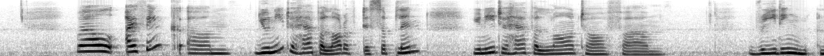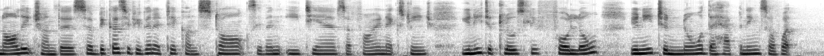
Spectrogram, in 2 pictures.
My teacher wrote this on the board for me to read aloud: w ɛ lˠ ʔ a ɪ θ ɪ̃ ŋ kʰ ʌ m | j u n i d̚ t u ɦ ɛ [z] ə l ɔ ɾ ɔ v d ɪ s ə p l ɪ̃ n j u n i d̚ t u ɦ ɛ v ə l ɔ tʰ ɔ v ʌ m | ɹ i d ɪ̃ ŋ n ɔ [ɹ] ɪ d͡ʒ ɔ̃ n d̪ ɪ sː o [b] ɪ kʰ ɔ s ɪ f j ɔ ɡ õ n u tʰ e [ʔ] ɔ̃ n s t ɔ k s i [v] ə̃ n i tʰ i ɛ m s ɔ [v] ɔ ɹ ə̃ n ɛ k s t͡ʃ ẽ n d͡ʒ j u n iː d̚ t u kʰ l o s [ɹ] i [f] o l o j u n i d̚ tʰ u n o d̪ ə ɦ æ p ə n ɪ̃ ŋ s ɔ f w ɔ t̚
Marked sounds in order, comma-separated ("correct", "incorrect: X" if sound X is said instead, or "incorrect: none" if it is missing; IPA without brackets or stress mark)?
incorrect: v, incorrect: l, correct, incorrect: k, correct, incorrect: f, incorrect: l, correct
